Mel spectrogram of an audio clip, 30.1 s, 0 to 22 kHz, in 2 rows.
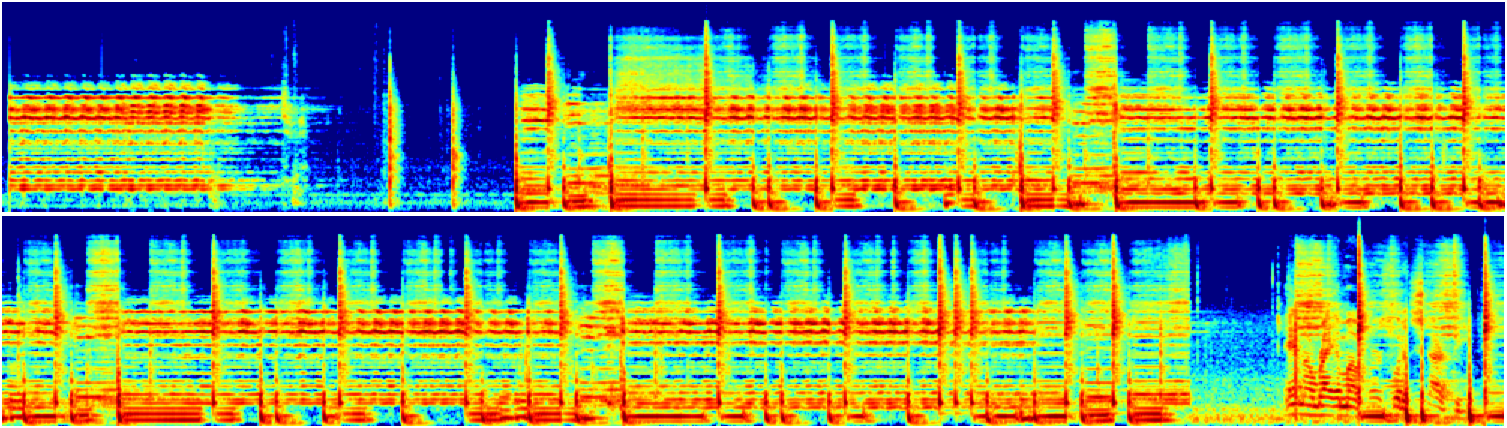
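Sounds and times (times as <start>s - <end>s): electronic organ chord: 0.0s - 3.3s, 5.2s - 26.9s
hip-hop beat: 5.1s - 27.0s, 27.8s - 30.0s
bass line: 5.2s - 26.9s, 27.9s - 30.0s.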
